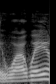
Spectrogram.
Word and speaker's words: Huawei: And I have to ask you, Huawei is spelled H-U-A-W-E-I. – Mm-hmm. – And you told me to say Huawei. Am I correct in that? – Huawei, yeah.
